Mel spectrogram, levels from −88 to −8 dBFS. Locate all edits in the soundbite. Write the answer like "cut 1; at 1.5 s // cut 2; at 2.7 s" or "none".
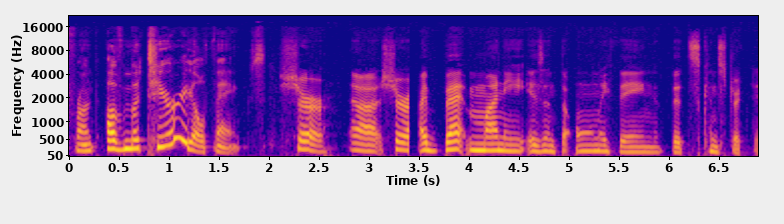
cut 1; at 2.1 s // cut 2; at 3.4 s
